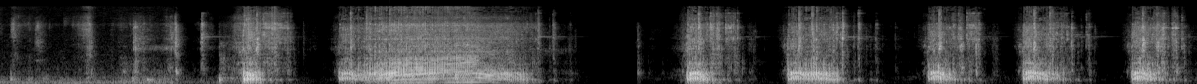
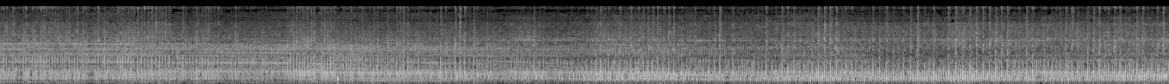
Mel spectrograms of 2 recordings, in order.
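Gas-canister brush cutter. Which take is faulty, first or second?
first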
